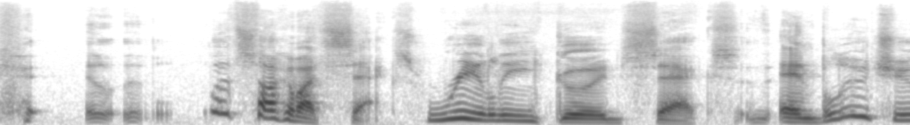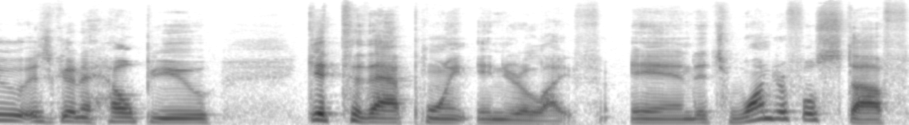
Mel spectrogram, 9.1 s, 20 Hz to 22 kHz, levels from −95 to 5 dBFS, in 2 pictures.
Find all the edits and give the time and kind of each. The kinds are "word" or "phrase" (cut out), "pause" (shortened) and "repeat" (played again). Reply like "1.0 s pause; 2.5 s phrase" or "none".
none

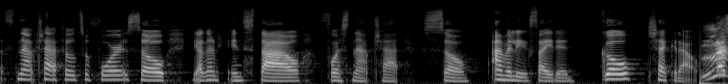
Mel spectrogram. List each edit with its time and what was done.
2.2 s phrase

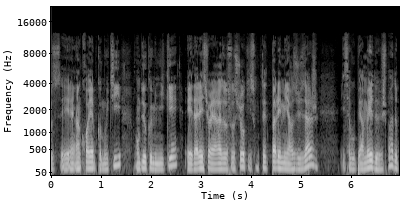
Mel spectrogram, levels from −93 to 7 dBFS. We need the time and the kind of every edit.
1.8 s word; 2.6 s pause

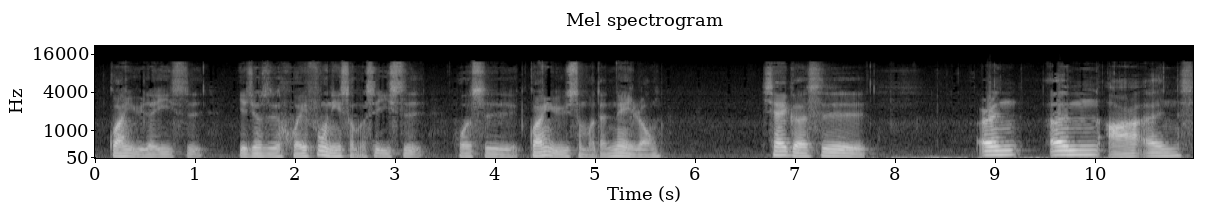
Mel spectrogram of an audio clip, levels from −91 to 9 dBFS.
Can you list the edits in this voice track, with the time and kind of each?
none

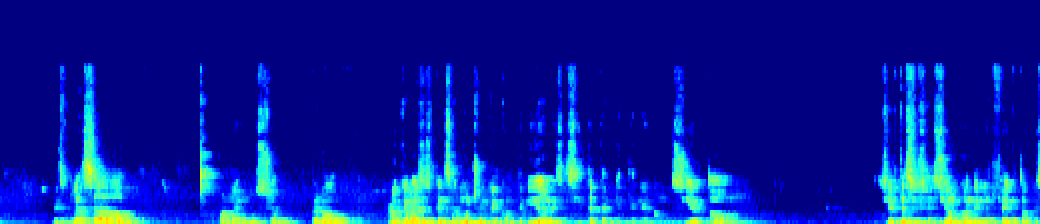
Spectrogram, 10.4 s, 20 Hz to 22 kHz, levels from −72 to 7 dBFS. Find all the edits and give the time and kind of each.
3.0 s pause

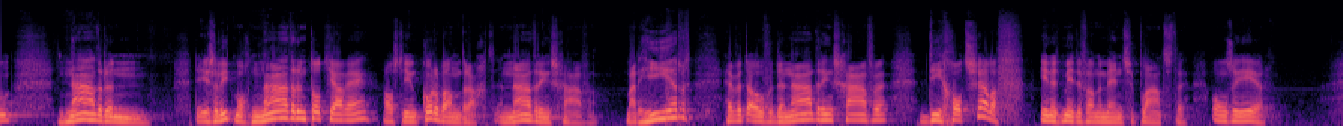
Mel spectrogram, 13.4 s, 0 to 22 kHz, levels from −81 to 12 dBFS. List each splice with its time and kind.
1.7 s pause; 3.8 s pause; 10.3 s pause

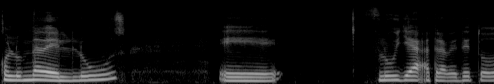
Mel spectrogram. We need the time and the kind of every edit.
3.6 s word

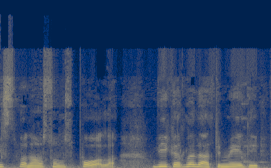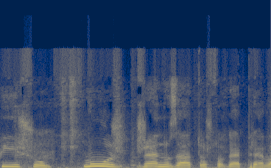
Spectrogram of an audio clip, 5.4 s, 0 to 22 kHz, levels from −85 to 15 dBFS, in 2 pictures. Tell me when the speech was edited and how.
2.2 s phrase; 4.1 s word

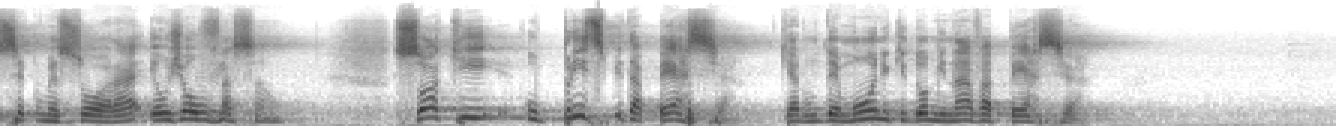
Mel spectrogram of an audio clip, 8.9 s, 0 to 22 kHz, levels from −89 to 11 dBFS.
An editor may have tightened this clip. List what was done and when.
1.5 s word

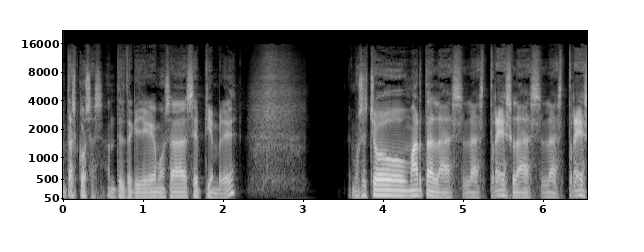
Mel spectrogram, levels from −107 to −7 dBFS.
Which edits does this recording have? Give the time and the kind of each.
5.6 s repeat

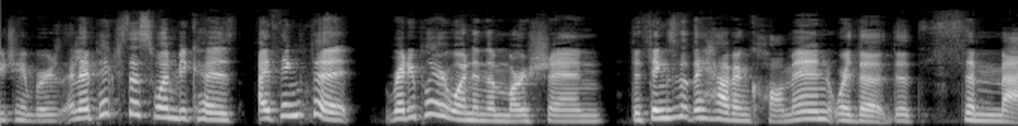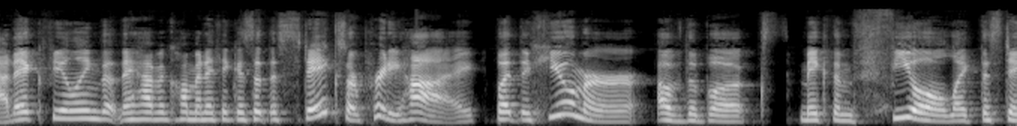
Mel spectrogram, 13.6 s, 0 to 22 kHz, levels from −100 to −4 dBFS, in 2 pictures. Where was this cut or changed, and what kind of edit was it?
1.6 s pause; 2.5 s pause; 4.1 s pause; 10.0 s pause; 12.0 s pause

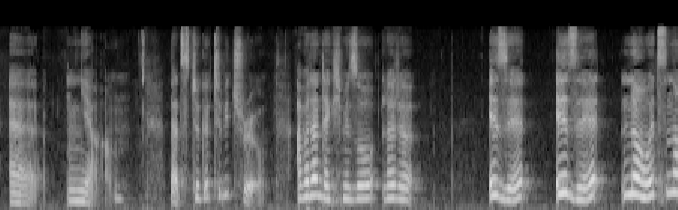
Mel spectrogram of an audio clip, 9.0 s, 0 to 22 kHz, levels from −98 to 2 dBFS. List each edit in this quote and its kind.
none

